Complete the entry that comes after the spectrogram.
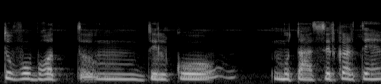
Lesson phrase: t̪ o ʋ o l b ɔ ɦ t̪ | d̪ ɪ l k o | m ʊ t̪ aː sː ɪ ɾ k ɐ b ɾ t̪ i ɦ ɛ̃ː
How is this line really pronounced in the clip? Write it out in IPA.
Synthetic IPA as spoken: t̪ o ʋ o b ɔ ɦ t̪ | d̪ ɪ l k o | m ʊ t̪ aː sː ɪ ɾ k ɐ ɾ t̪ e ɦ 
